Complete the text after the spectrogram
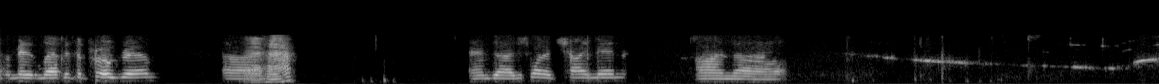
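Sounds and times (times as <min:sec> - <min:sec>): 
speech: 0:00.2 - 0:01.6, 0:02.2 - 0:03.0, 0:04.7 - 0:08.0
siren passing by in Queens, New York: 0:08.7 - 0:11.5.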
